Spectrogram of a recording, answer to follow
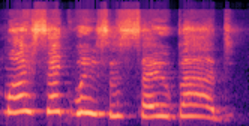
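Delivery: high, giggly confession; real laughing. Real, not acted. Streamer mocking own segues to viewers, laughing. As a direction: squeeze the words out through laughter.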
